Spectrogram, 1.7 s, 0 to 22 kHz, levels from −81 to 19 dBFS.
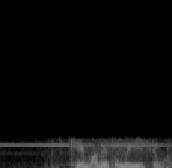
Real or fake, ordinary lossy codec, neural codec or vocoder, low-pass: real; AAC, 16 kbps; none; 7.2 kHz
